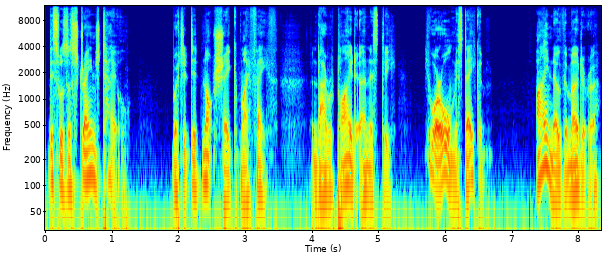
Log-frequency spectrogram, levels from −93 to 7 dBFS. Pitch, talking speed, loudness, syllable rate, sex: 95 Hz, 170 wpm, -20 LUFS, 5.6 syllables/s, male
